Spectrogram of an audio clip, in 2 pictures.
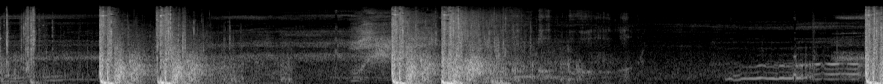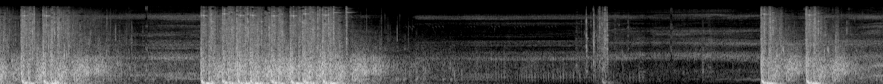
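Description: Pistol shots ring out in loud bursts.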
